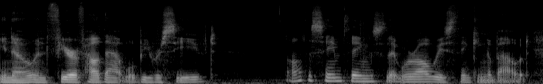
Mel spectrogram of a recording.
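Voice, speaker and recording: With an American accent, a man with an ordinary speaking voice and a fairly low pitch talks at a moderate pace with lively intonation. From USA. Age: 40s. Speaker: love and relationship speaker. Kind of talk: casual interview. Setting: hotel room.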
